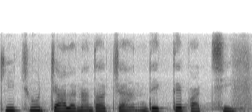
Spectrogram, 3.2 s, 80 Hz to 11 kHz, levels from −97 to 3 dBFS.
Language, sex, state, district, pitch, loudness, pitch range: Bengali, female, West Bengal, Cooch Behar, 270 Hz, -16 LUFS, 250-280 Hz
